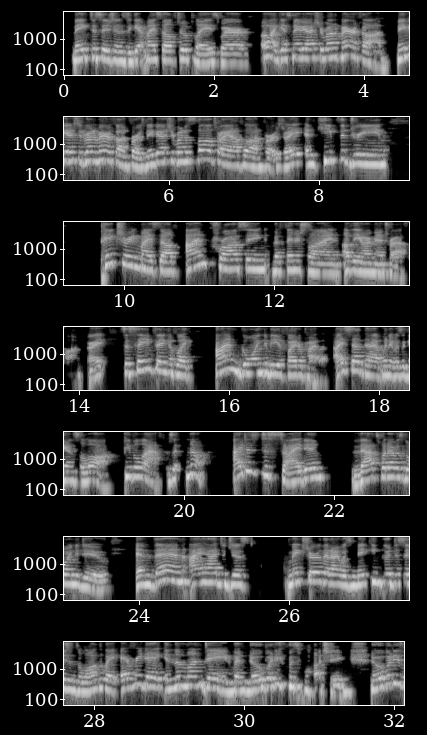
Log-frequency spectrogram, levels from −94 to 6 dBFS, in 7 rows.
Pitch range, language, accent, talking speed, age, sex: 190-250 Hz, English, American, 215 wpm, 40-59, female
